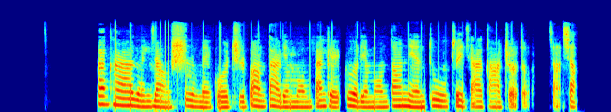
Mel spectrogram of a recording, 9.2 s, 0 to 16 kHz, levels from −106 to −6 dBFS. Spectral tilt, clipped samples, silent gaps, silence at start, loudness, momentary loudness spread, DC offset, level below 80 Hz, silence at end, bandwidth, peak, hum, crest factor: -6.5 dB/octave; under 0.1%; 8.04-8.23 s; 1.45 s; -23 LUFS; 8 LU; under 0.1%; -56 dBFS; 0.55 s; 7.6 kHz; -6 dBFS; none; 18 dB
